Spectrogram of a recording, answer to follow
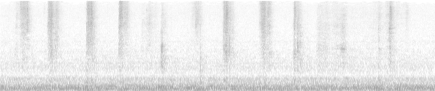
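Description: A deck of tarot cards being shuffled by hand: short papery slaps and clicks as cards are pushed through the deck, about three a second.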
